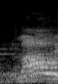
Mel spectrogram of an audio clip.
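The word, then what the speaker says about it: Lawd: Loud is spelled L-A-W-D.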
